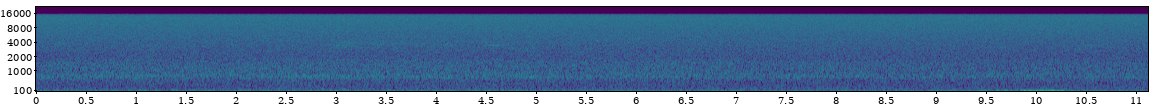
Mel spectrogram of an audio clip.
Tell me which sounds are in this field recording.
forest ambience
